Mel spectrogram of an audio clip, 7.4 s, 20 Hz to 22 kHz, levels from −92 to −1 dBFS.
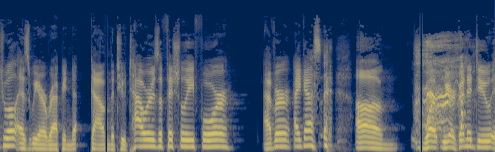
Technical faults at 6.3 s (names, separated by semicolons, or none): Bluetooth stall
